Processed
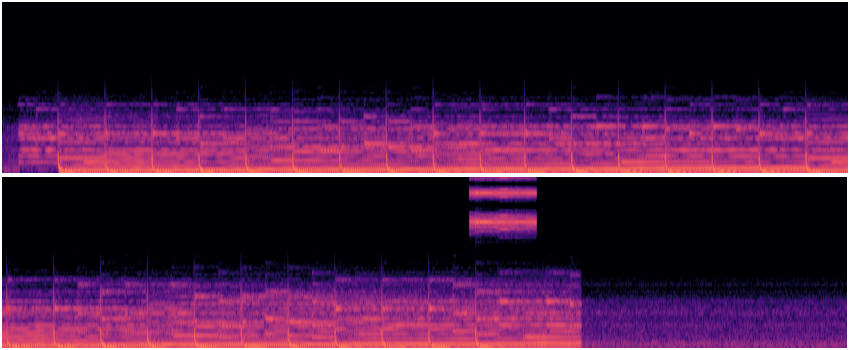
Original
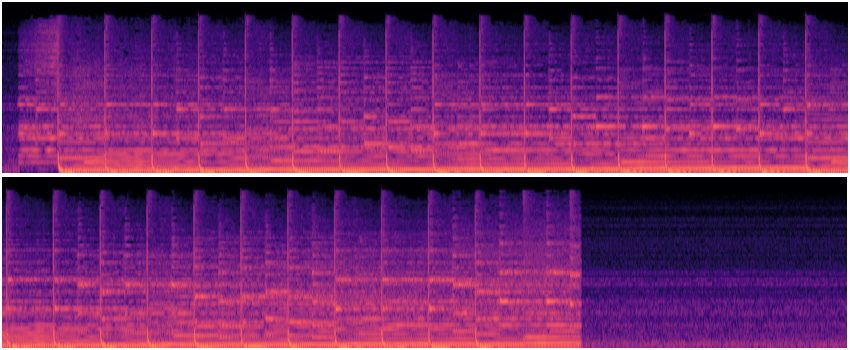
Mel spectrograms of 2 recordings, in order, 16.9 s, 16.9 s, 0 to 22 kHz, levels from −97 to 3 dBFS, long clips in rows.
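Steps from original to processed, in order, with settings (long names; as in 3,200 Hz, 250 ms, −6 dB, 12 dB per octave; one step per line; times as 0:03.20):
low-pass filter 1,000 Hz 24 dB per octave
0:13.13–0:13.80: bad sample-rate conversion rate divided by 6×, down filtered, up zero stuff
level −2 dB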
